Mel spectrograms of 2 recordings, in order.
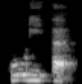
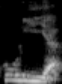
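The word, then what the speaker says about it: قُرِئَ: Or Hamza can use the Ya also as a chair. It's going to be on top of the Ya letter. Quri'a. Quri'a. So here, you will not say Quriya, La.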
